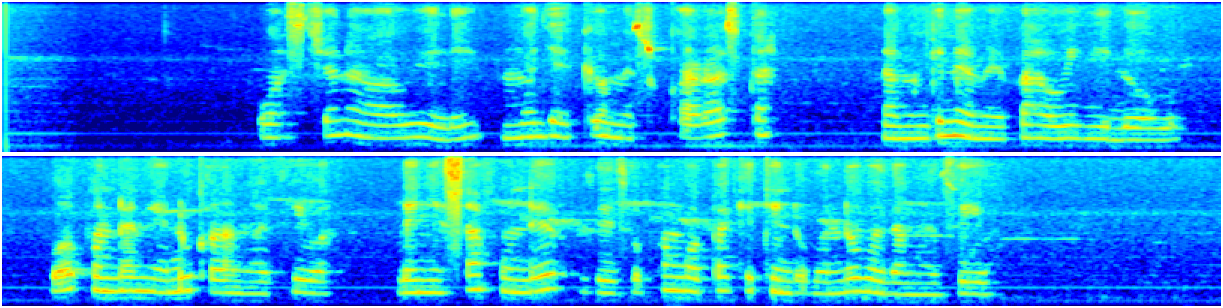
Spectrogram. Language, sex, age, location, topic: Swahili, female, 18-24, Dar es Salaam, finance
